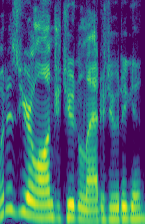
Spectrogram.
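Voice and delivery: put-on very serious voice. Retelling how a man answered the speaker's jokes, imitating a very serious voice. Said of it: "in a very serious voice say".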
